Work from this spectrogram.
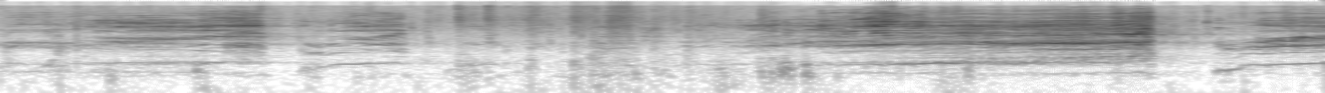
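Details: Wild boars visiting a forest feeder at night: loud, harmonic, wavering squeals with shrill overtones, rising and falling through most of the stretch, briefly broken by short pauses and rustling.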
